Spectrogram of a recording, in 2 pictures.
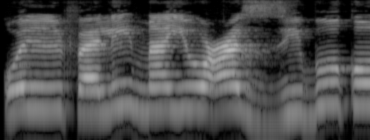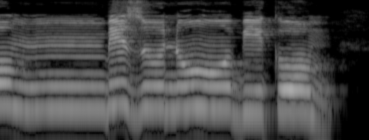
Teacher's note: یا دیکھیں قُلْ فَلِمَ يُعَذِّبُكُم، یہاں میم ساکن ہے، میم ساکن کے بعد جو ہے با آ رہا ہے، تو یہاں پر اکفا شفوی ہوگا، اور ہم یہاں غنہ بھی کریں گے، اور غننے کی مقدار جو ہے 2 سے 3 سیکنڈ ہوگی.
